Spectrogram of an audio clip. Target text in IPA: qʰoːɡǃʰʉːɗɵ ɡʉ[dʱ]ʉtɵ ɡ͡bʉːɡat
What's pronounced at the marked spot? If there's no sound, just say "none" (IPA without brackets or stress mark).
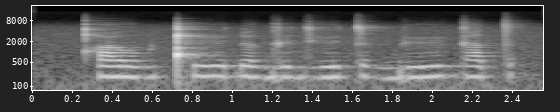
dʱ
